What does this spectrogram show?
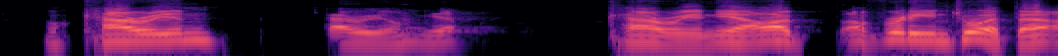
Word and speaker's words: Carrion: playing a little indie title called i'll probably pronounce this wrong it's either carrion or carrion carry on yep carrion yeah i've really enjoyed that i've actually just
